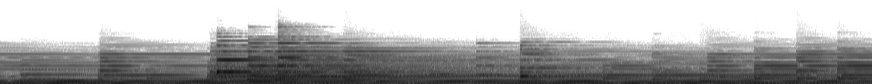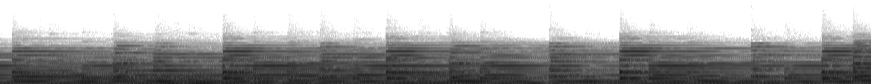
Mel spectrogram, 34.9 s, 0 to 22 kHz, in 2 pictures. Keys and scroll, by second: 22.1 shift+s, 26.3 shift+s, 32.7 shift+s, 34.7 shift+s.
